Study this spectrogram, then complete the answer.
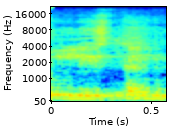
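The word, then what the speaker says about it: listen: सुनना के लिए इसकी अंग्रेजी होती है टू हियर और टू लिसन टू। इस लिसन में टी साइलेंट है, लिसन नहीं बता, इसको पढ़ें लिसन पर।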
